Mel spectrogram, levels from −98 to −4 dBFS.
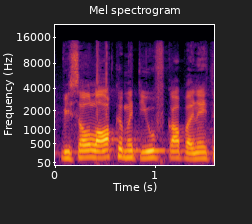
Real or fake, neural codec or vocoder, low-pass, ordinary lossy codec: fake; vocoder, 44.1 kHz, 128 mel bands every 256 samples, BigVGAN v2; 14.4 kHz; MP3, 96 kbps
